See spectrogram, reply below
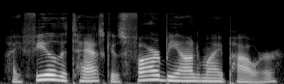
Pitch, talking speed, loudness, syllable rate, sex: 155 Hz, 190 wpm, -16 LUFS, 3.9 syllables/s, male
